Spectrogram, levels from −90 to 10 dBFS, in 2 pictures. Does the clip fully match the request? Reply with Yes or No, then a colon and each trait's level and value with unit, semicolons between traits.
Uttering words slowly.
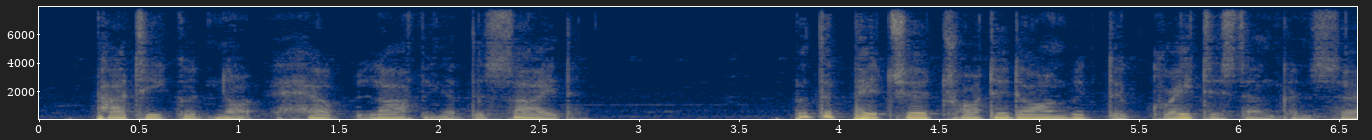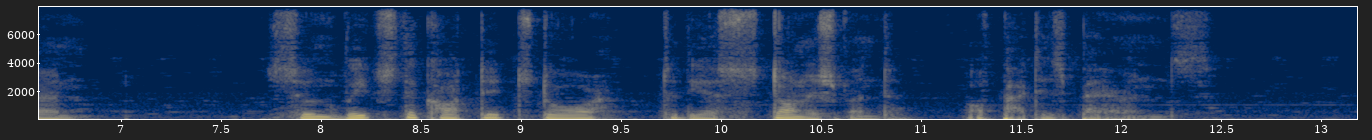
Yes: slow, 125 wpm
